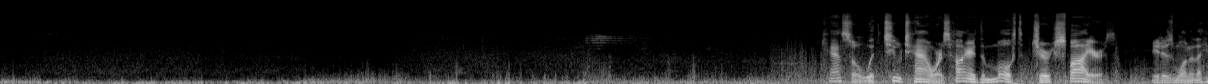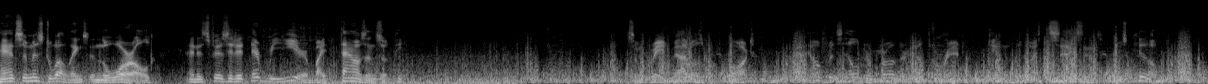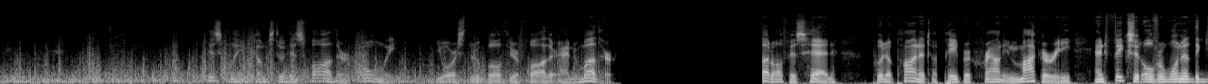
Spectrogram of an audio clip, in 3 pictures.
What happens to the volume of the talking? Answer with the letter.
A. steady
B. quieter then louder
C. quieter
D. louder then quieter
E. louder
B.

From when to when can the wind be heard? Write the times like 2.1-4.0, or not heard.
0.0-30.2.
